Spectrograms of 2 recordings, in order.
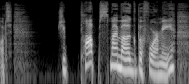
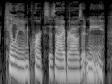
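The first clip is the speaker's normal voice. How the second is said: ordinary delivery, nothing marked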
